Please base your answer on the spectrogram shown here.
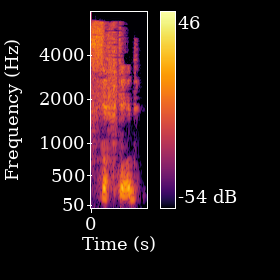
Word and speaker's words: SIFTD: It's SIFTD, which it is actually pronounced Sifted.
